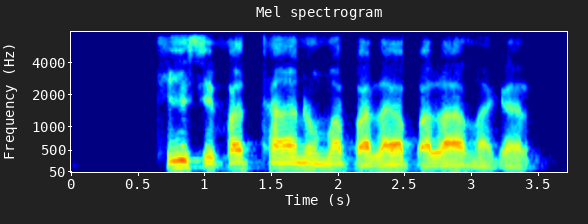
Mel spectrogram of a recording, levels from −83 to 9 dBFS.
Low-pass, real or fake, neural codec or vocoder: 7.2 kHz; fake; codec, 24 kHz, 3 kbps, HILCodec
